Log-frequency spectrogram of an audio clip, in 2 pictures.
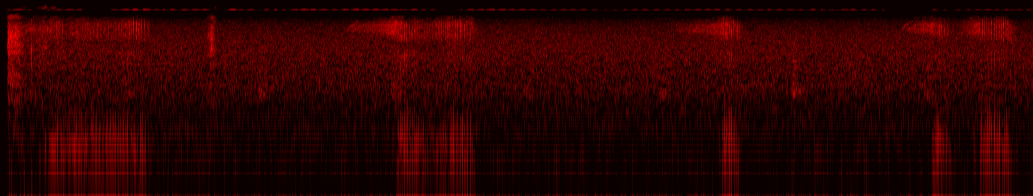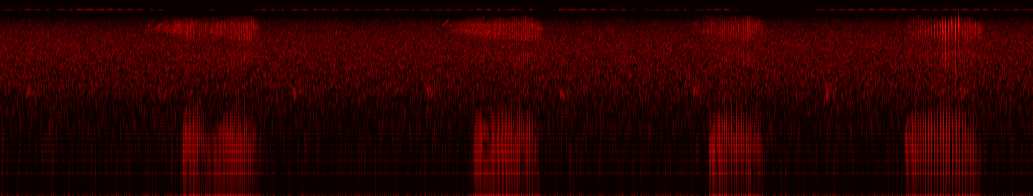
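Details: Ferret snoring while asleep on a heated throw: soft, rough, fluttering breaths recur about every two seconds in a quiet indoor room, each lasting under a second.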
